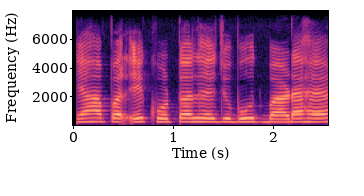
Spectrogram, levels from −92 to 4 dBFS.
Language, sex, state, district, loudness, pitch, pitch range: Hindi, female, Jharkhand, Palamu, -14 LUFS, 255 Hz, 250-260 Hz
